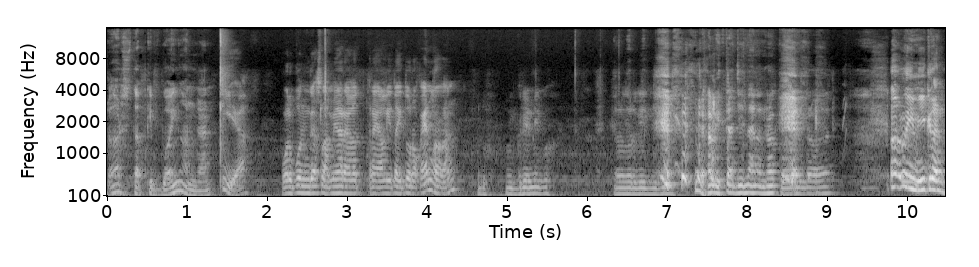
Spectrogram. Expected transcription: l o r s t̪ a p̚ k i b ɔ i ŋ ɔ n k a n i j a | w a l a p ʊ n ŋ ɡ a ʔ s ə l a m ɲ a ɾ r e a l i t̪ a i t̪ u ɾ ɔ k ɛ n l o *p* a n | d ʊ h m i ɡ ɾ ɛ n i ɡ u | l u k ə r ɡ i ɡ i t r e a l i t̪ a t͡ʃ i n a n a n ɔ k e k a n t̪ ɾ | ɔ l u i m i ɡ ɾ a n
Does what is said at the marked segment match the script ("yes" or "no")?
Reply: no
